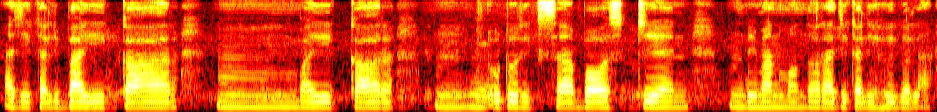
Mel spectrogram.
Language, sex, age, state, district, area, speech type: Odia, female, 45-60, Odisha, Subarnapur, urban, spontaneous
